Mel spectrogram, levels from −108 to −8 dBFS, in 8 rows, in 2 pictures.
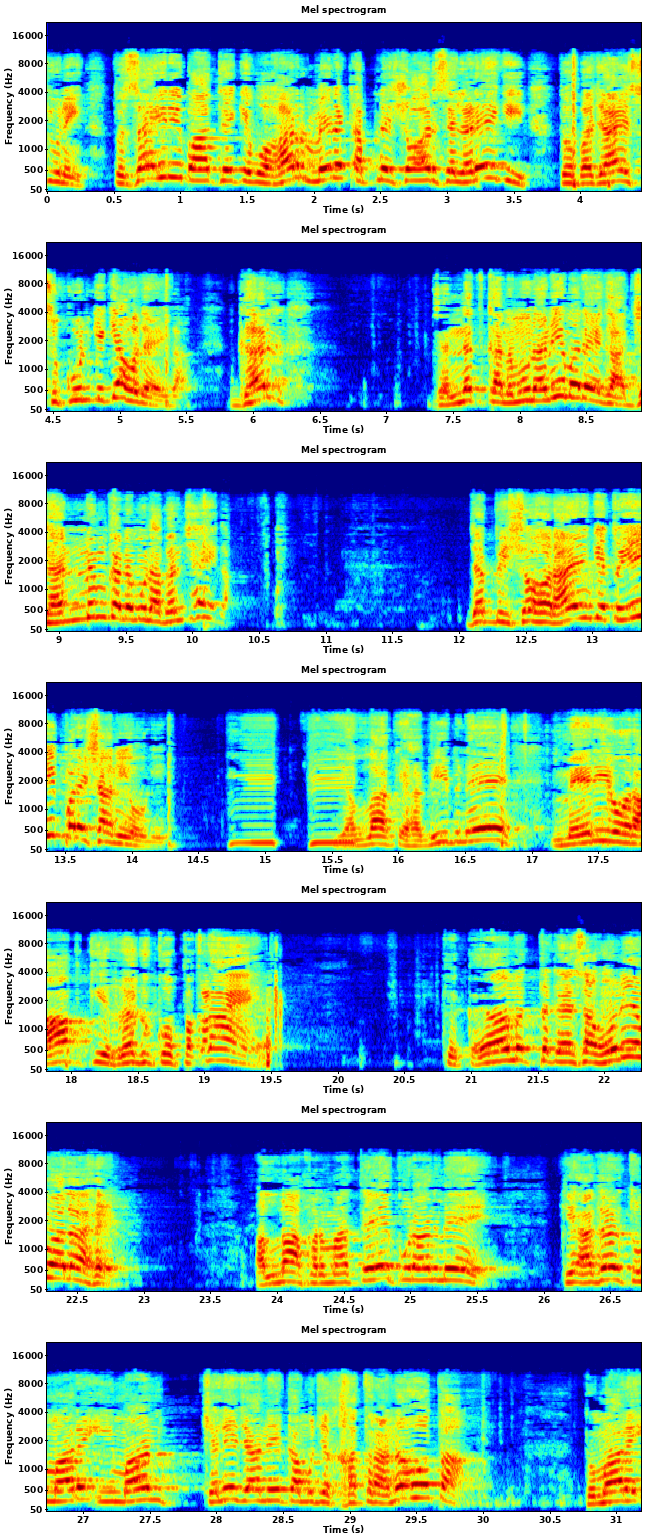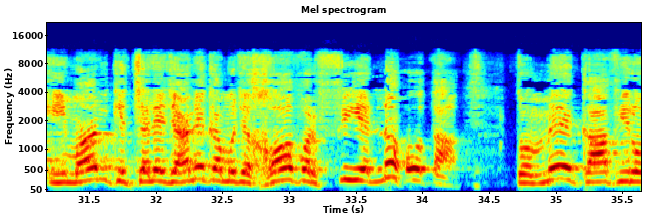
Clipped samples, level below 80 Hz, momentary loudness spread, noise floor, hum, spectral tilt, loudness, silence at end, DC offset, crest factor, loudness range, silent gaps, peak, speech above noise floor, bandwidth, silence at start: under 0.1%; -80 dBFS; 12 LU; -70 dBFS; none; -3.5 dB/octave; -16 LUFS; 0 s; under 0.1%; 16 dB; 4 LU; none; -2 dBFS; 54 dB; 11.5 kHz; 0 s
